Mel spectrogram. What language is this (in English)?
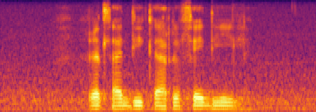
Tswana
